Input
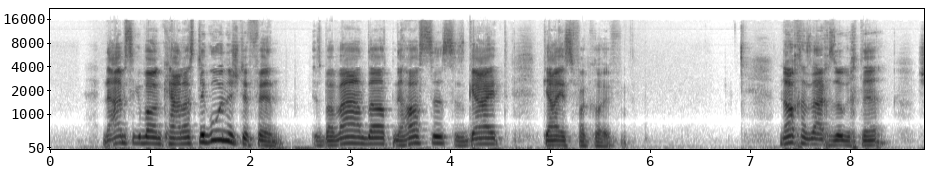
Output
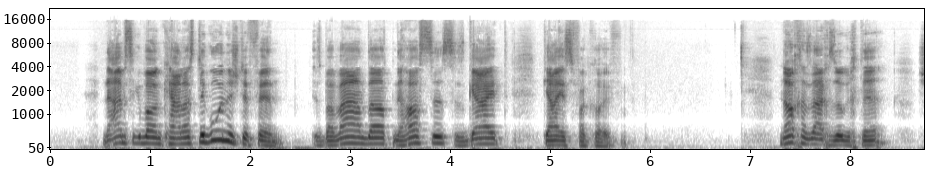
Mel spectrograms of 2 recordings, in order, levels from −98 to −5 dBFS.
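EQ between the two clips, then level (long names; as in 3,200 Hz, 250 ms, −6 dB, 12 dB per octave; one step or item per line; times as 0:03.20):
high-shelf EQ 9,500 Hz +4.5 dB
−8.5 dB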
